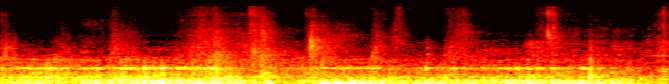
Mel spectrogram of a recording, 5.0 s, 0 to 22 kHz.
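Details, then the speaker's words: 2017 Toyota Fortuner rear wheel: low rumbling growl with faint pulsing hum from a worn rear wheel bearing, heard in cabin as "wuk wuk" on the highway; other side sounds smooth; replaced with NSK ABS-magnet bearing. "Kalau di jalan tol, roda ini bunyi wuk wuk wuk wuk terdengar dari kabin."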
